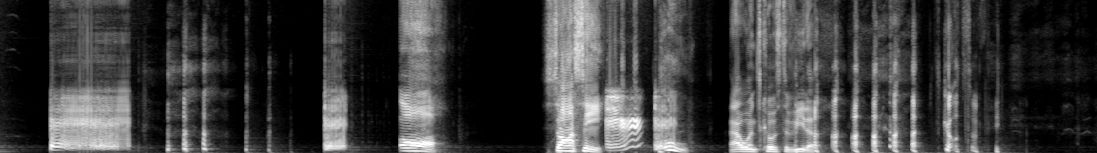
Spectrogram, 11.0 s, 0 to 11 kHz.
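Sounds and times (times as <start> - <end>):
electronic toy fart gun blasting fart noises: 0.5 - 1.4, 3.3 - 3.5, 6.0 - 6.8
laughter: 1.7 - 2.9, 8.1 - 10.1
speech: 4.0 - 4.5, 5.5 - 8.7.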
